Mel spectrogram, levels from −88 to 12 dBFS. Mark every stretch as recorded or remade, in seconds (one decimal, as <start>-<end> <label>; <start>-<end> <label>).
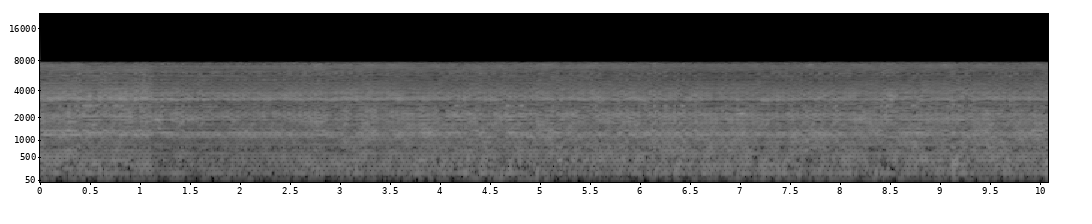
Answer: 0.0-10.1 remade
